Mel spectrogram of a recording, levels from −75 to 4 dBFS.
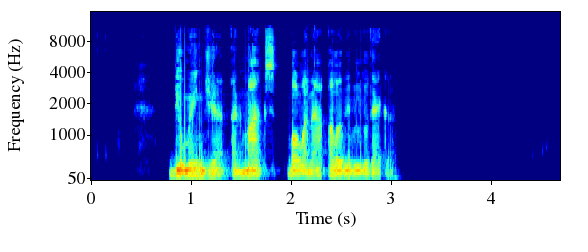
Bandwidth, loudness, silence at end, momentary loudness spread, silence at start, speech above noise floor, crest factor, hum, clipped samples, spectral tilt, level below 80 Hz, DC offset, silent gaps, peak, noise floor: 11.5 kHz; -25 LUFS; 1.65 s; 8 LU; 0.8 s; 63 dB; 18 dB; none; under 0.1%; -5 dB/octave; -48 dBFS; under 0.1%; none; -8 dBFS; -87 dBFS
